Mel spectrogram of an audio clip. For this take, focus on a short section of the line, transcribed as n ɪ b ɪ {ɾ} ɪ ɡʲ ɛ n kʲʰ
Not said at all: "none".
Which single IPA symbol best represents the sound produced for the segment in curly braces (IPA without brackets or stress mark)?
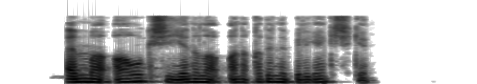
l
